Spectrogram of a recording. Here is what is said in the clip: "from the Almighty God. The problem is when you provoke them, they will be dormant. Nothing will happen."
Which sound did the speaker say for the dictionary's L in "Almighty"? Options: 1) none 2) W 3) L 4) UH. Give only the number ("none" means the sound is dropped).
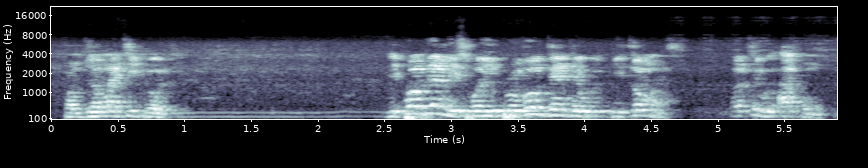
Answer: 1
